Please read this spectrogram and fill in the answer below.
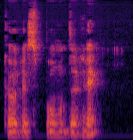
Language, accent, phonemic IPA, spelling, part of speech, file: French, Canada, /kɔ.ʁɛs.pɔ̃.dʁɛ/, correspondrait, verb, LL-Q150 (fra)-correspondrait.wav
- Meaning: third-person singular conditional of correspondre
